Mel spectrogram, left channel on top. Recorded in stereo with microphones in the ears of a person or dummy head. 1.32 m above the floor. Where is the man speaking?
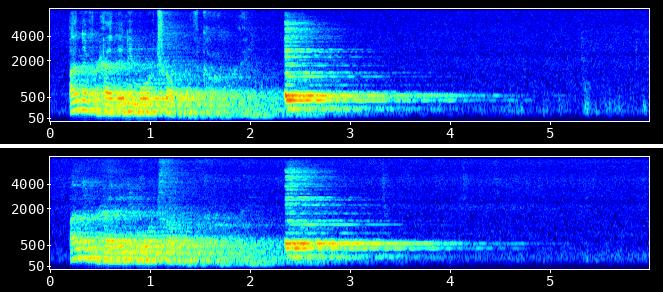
85° left, 0.7 m.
